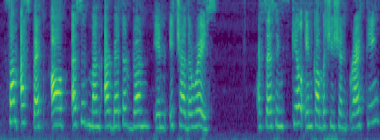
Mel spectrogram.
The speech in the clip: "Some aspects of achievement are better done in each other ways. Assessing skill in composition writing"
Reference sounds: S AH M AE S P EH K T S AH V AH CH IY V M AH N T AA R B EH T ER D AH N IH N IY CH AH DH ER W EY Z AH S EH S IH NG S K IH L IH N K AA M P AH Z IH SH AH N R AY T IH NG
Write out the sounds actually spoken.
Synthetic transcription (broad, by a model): S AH M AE S P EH K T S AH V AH S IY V M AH N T AA R B EH T ER D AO N IH N IY CH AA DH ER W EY S AH S EH S IH NG S K IH L IH N K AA M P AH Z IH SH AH N R AY T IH NG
